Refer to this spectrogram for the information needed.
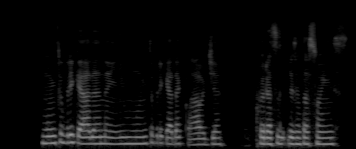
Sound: speaking in Portuguese

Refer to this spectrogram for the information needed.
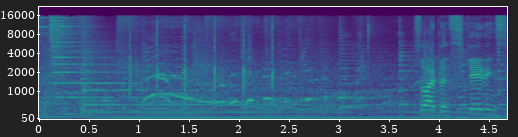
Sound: laughs

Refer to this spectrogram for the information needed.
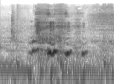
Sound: giggles

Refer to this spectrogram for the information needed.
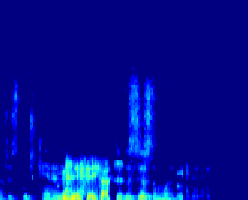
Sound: laughing

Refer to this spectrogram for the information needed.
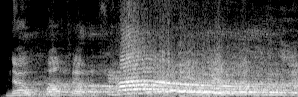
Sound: laughter

